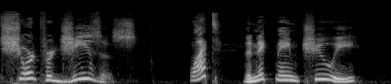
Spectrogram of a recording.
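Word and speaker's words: Jesús: The name Jesus in Spanish, the name Jesus is pronounced Jesus.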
